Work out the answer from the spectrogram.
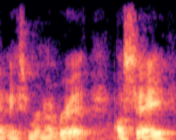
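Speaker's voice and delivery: usual speaking voice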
